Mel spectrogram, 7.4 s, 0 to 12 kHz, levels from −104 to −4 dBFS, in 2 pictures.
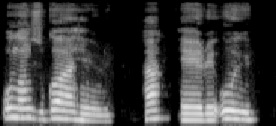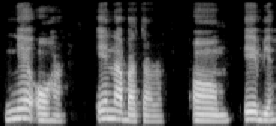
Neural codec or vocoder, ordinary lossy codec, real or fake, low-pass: none; none; real; 10.8 kHz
